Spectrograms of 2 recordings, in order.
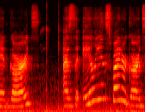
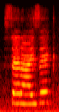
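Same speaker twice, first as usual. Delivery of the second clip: ordinary delivery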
